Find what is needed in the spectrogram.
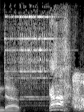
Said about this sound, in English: My grandma's rotary phone is ringing.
